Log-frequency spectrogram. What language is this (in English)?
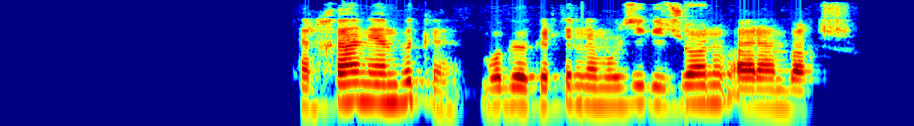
Central Kurdish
